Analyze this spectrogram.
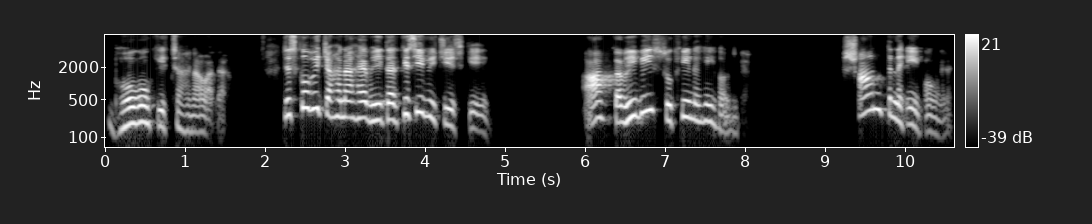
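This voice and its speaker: A woman spiritual teacher giving a scripture sermon. She tells parables and keeps asking her listeners questions, at a middle pitch. The sound is close and dry, with little room. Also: sing-song, slow, long pauses, no echo. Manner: storytelling, asks the listeners questions.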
